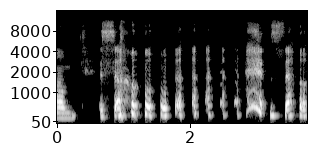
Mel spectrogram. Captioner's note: laughs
